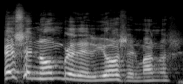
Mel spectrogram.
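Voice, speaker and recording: Male preacher, high and bright voice, unhurried teaching sermon, keeps turning to the congregation. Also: lively intonation. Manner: slow, teaching tone, often addressing the congregation as brothers.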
